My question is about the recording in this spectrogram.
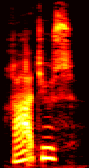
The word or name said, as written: radius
